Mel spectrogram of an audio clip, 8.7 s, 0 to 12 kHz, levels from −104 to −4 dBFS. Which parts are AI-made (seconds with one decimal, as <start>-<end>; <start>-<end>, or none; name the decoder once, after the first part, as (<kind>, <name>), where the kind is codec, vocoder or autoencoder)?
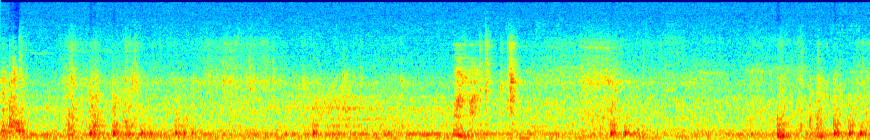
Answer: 0.0-0.7 (vocoder, Vocos); 2.2-2.9; 3.7-4.7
